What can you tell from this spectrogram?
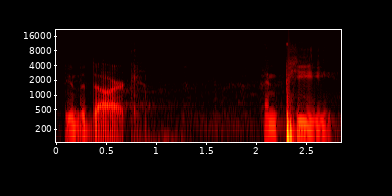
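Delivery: ordinary talk, nothing marked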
